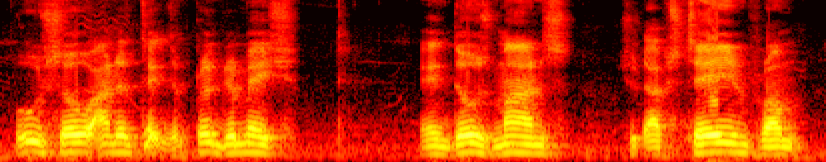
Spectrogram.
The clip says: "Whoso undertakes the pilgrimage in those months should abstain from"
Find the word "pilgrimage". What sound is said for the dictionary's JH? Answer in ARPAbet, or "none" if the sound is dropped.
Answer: SH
